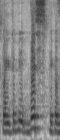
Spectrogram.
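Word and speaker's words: بسم: going to go, it's not going to be pronounced, so it will become bis. It should be Bismillah, but it's going to be bis because it's hamzatul wasl.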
